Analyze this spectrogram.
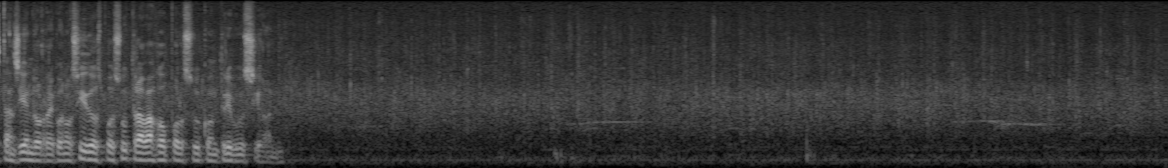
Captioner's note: cheers and applause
